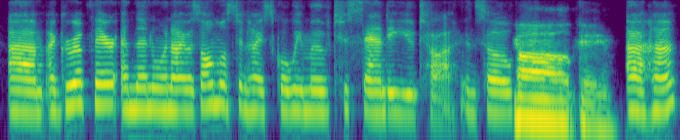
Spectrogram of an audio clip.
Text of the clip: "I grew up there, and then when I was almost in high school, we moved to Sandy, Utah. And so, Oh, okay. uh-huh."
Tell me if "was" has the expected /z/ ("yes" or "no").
yes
